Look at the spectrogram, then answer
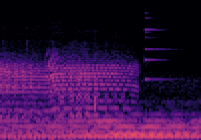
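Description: A Minecraft sheep bleats in a steady, droning, nasal tone that holds for about a second and a half before a brief bright game chime cuts in at the end.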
